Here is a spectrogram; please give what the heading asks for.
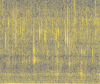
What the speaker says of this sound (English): And then you have your fried bacon. I'm frying it in the olive oil,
